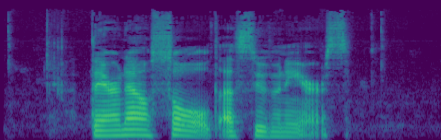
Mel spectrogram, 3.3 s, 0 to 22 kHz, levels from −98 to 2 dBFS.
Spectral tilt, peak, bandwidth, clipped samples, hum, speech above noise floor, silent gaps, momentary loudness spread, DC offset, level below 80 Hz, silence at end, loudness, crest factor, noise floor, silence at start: -4 dB/octave; -10 dBFS; 16.5 kHz; under 0.1%; none; 37 dB; none; 12 LU; under 0.1%; -76 dBFS; 0.7 s; -29 LUFS; 22 dB; -66 dBFS; 0.7 s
